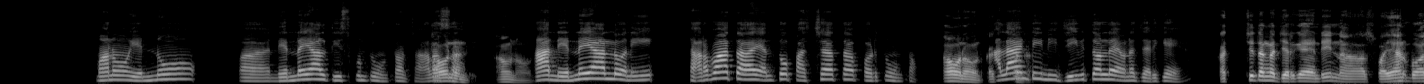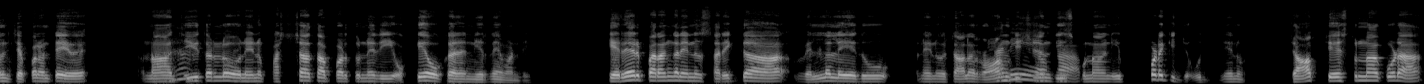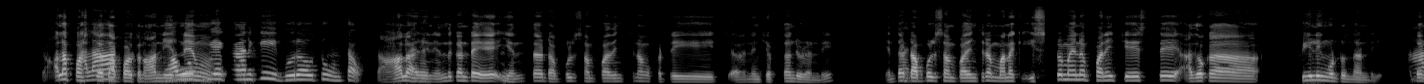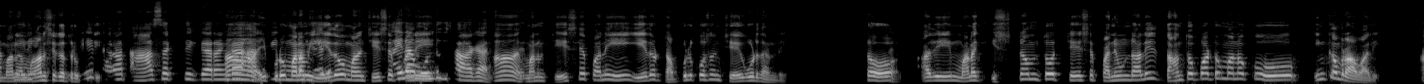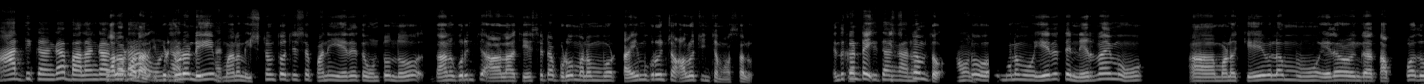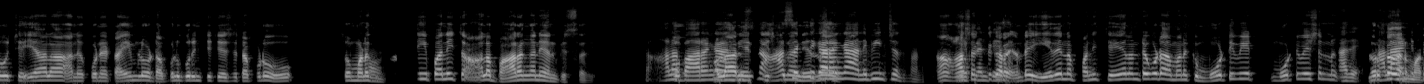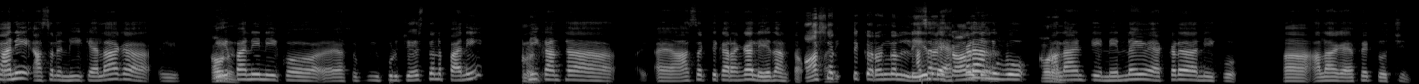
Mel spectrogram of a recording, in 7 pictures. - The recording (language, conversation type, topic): Telugu, podcast, నీ జీవితంలో నువ్వు ఎక్కువగా పశ్చాత్తాపపడే నిర్ణయం ఏది?
- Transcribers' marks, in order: in English: "కెరియర్"; in English: "రాంగ్ డిసిషన్"; in English: "ఫీలింగ్"; in English: "ఫీలింగ్"; in English: "సో"; in English: "ఇన్‌కమ్"; in English: "సో"; in English: "సో"; in English: "సో"; in English: "మోటివేట్ మోటివేషన్"; in English: "ఎఫెక్ట్"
